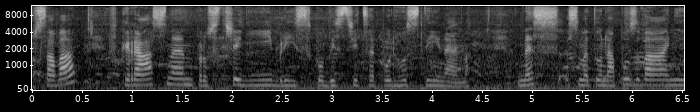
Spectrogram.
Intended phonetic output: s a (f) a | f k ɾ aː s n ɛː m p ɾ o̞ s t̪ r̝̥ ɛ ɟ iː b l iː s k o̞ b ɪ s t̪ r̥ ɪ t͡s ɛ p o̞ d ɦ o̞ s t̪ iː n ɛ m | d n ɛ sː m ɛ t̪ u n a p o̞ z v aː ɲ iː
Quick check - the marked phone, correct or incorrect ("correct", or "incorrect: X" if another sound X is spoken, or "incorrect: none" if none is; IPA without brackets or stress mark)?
incorrect: v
